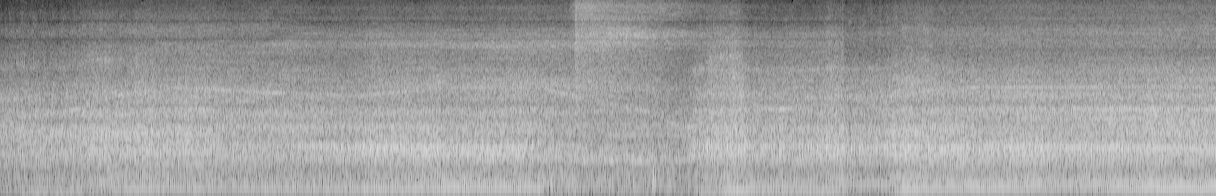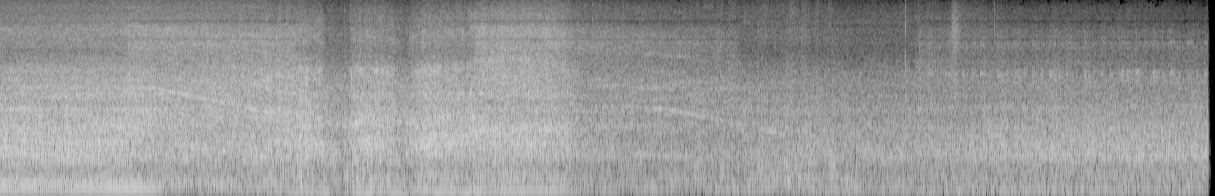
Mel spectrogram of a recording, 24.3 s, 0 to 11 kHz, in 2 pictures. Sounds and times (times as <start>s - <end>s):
Truck: 0.0s - 24.3s.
